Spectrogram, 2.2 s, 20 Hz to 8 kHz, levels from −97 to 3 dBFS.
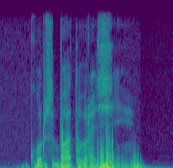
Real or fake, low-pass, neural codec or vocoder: real; 7.2 kHz; none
